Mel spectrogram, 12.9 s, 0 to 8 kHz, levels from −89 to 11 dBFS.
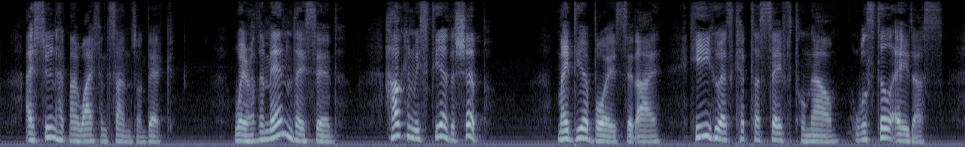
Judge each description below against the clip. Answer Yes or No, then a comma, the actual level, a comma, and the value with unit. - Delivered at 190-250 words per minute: No, average, 175 wpm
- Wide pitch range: Yes, wide, 6.5 semitones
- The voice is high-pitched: No, low, 130 Hz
